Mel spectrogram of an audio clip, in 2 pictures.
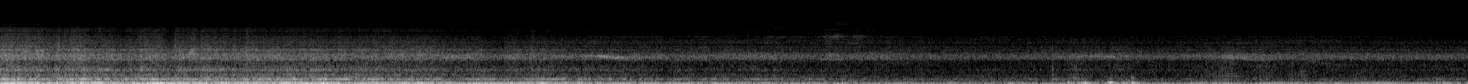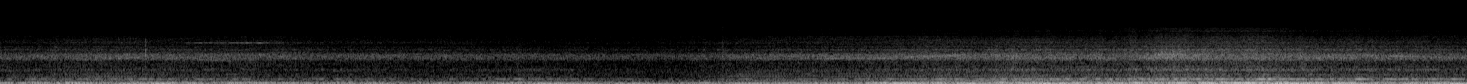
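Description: Yamaha Xenter 150 scooter's single-cylinder engine heard from the rider's helmet, with wind rush on the microphone while moving. The sound drops to a quieter idle in traffic in the middle, then grows louder again as the scooter pulls away near the end.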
